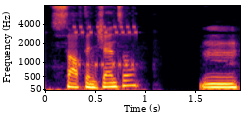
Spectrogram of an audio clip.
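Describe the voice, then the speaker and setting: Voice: medium pitch, slow, background noise. A game streamer giving casual let's-play commentary, musing and questioning aloud while trying out character voices.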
